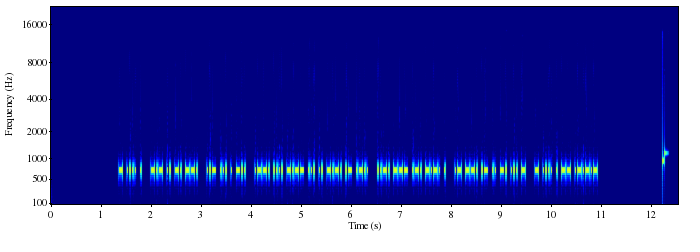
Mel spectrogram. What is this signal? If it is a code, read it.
Morse code, heard as a keyed tone, about 41 wpm, 700 Hz. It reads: THE KING USED PHYSICAL FORCE AGAINST THEM.
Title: Sentences from Top 1000 Words - Review Part 4 - 45wpm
